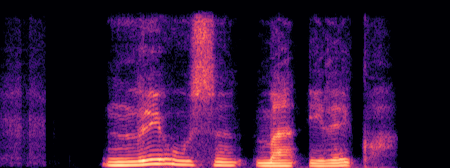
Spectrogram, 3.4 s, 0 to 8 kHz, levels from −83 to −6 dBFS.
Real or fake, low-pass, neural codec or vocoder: fake; 7.2 kHz; codec, 16 kHz in and 24 kHz out, 0.4 kbps, LongCat-Audio-Codec, two codebook decoder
